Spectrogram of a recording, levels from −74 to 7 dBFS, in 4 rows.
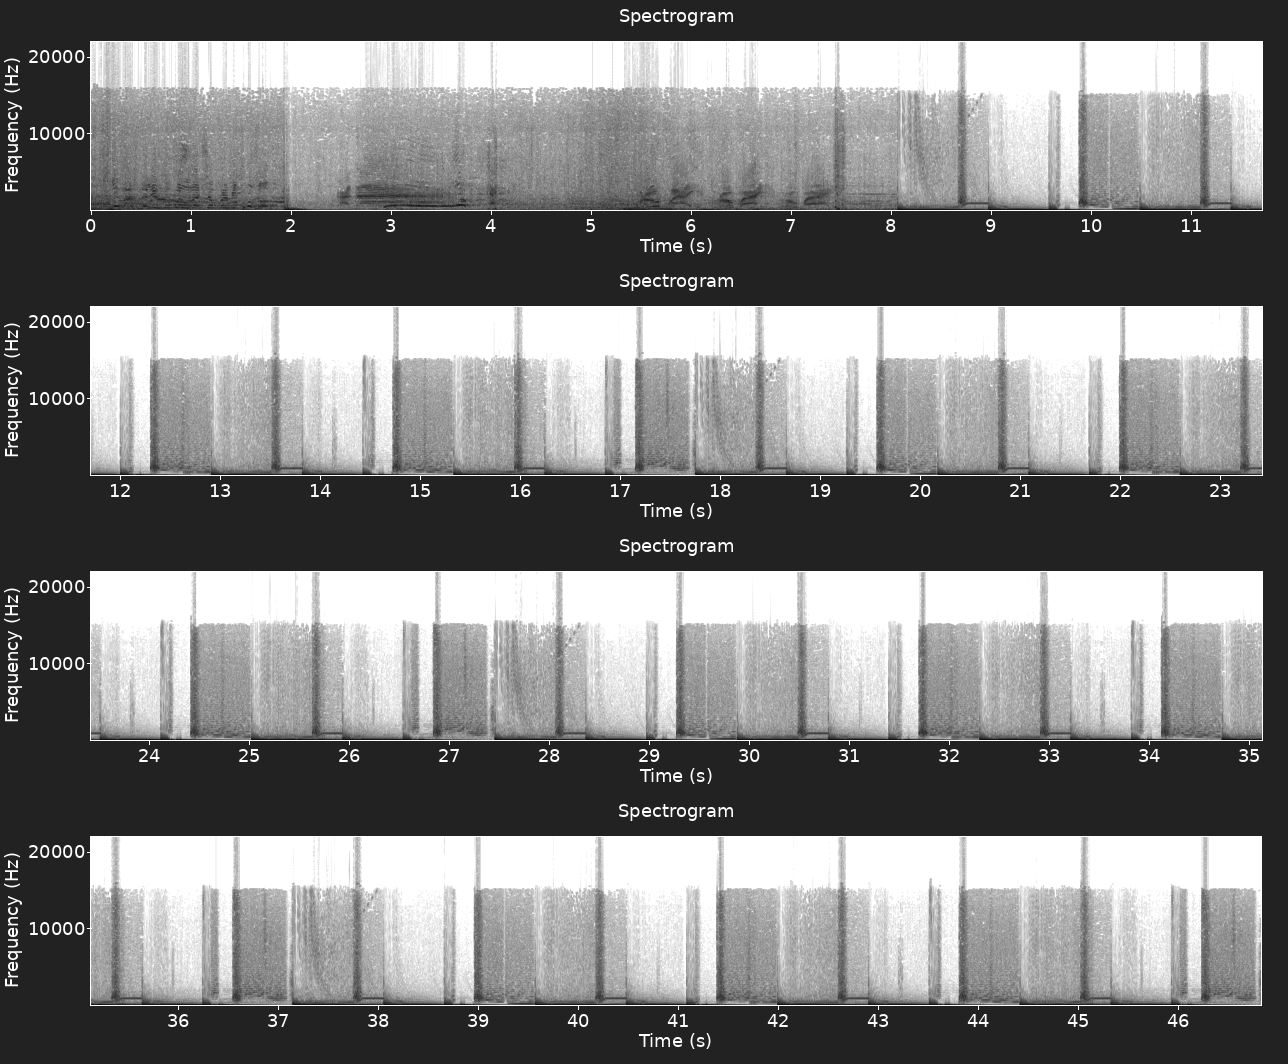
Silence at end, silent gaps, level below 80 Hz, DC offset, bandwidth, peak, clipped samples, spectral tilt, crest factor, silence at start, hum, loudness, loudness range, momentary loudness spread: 0.05 s; none; -6 dBFS; under 0.1%; 15.5 kHz; 0 dBFS; 2%; -5.5 dB/octave; 4 dB; 0 s; none; -7 LUFS; 1 LU; 7 LU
